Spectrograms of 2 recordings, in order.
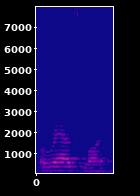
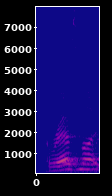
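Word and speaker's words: Aurasma: Finally, for those of you who did order one, you will want to download the app called Erasma in preparation for Friday, correct? Erasma is spelled A-U-R-A-S-M-A, in case you're wondering.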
